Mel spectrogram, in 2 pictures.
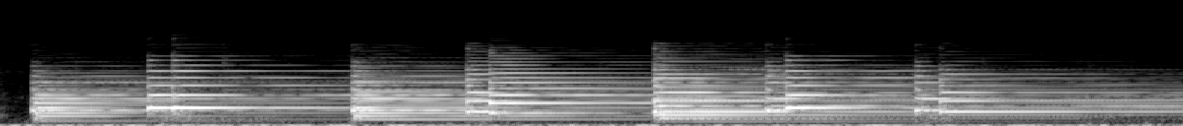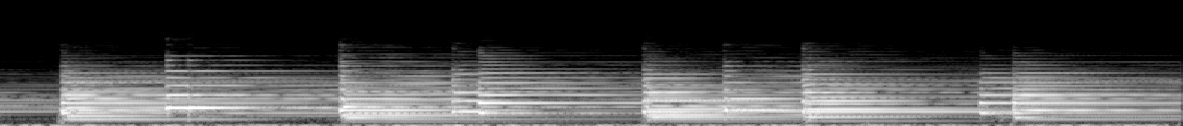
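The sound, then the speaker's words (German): A slow, lyrical orchestral theme from the slow second movement of a symphony unfolds in gentle, swelling phrases, a mellow English horn melody over soft sustained harmony, played alone at moderate volume with no voices. “Berühmt geworden aus der Symphonie ist das Thema des zweiten Satzes, eines langsamen Satzes vom Englischhorn gespielt.”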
